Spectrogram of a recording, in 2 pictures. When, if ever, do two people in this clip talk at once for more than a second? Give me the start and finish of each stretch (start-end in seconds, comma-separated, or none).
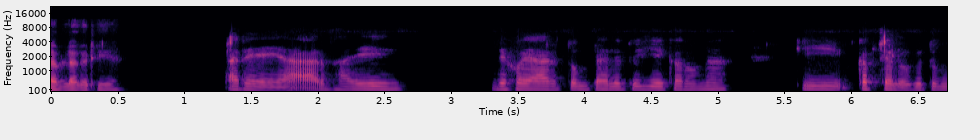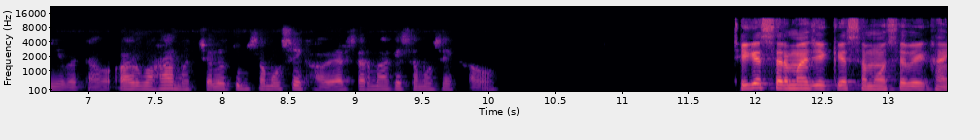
none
